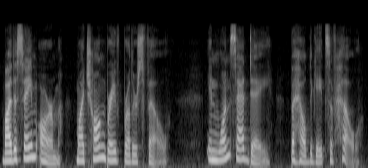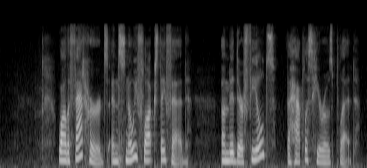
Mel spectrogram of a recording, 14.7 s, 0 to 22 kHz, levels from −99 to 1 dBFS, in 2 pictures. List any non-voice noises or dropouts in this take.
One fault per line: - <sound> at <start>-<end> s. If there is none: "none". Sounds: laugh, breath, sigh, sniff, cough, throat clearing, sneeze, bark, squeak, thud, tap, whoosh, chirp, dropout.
none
